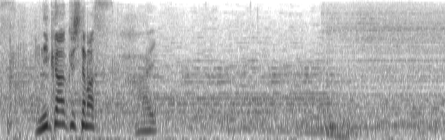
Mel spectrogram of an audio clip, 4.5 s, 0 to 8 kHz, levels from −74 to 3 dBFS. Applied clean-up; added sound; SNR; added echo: none; none; none; none.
